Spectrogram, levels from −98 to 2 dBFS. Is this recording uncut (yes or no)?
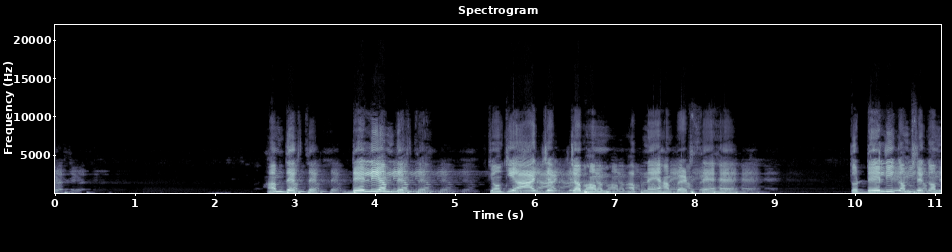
yes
